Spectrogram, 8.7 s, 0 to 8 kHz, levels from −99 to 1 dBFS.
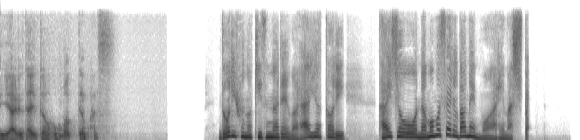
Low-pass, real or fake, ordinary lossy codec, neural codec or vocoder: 7.2 kHz; fake; none; codec, 16 kHz, 1 kbps, FunCodec, trained on LibriTTS, 50 frames a second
